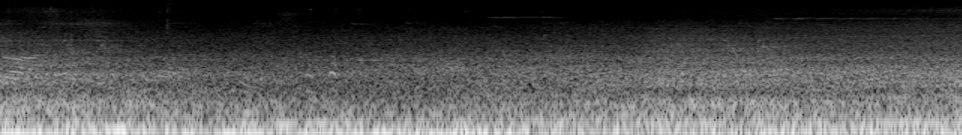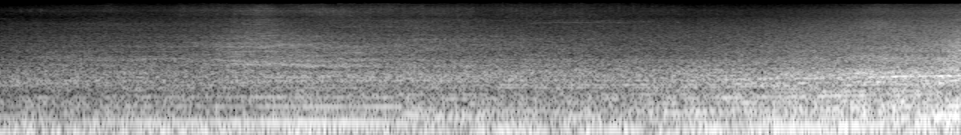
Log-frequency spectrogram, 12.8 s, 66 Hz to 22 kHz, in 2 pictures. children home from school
0.0 7.0

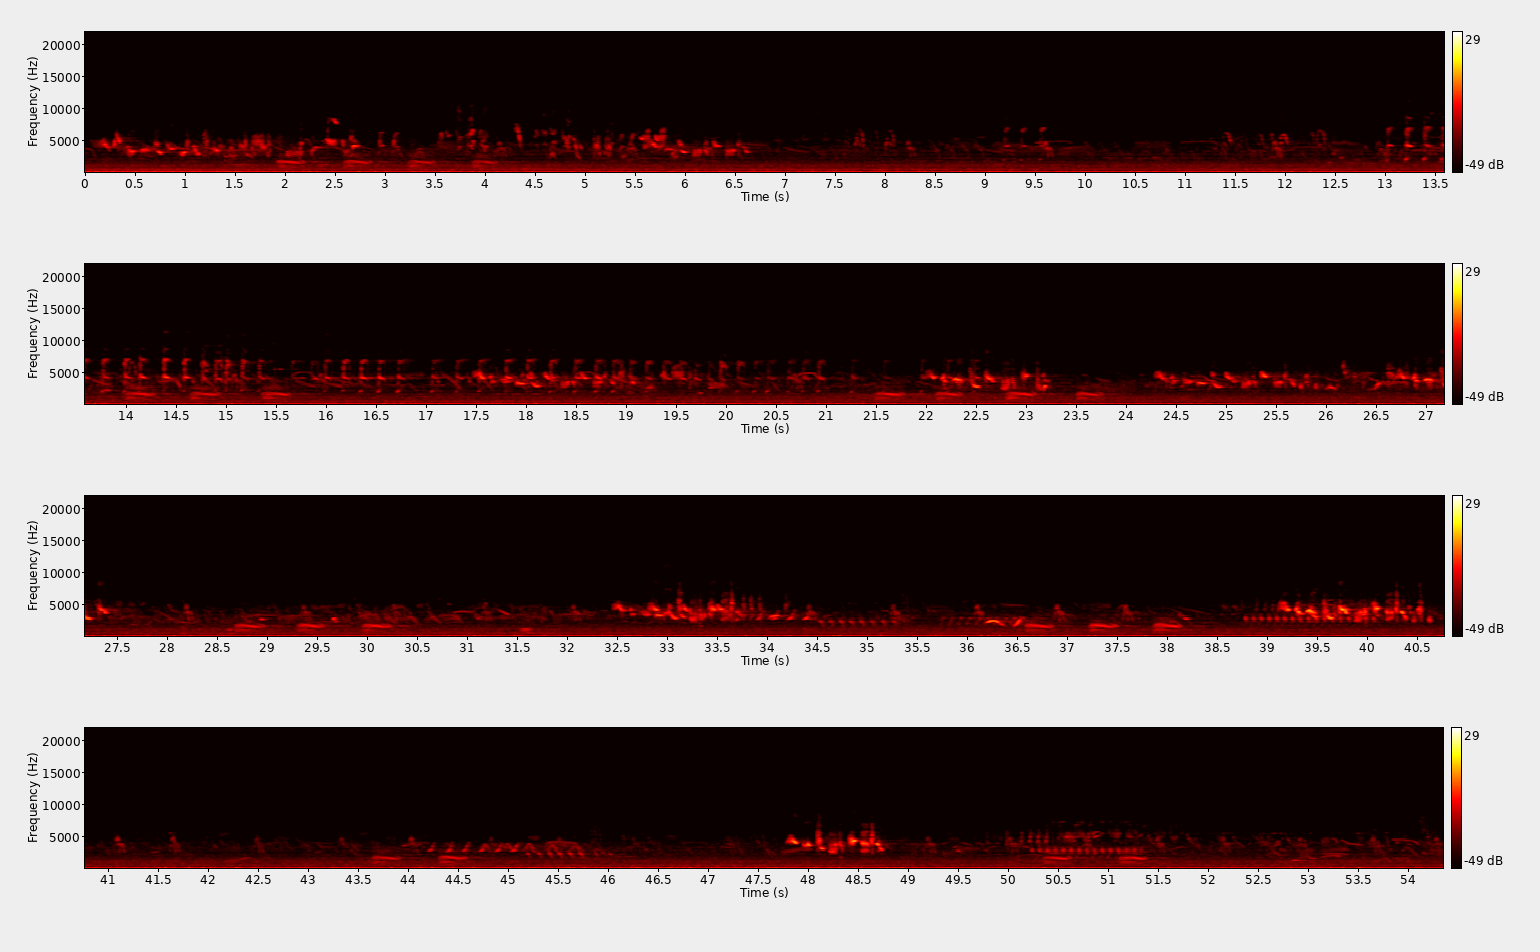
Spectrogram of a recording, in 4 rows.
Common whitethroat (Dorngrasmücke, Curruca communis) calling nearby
1.3 5.7, 10.5 24.6, 27.9 40.4, 41.4 48.5, 49.8 54.3

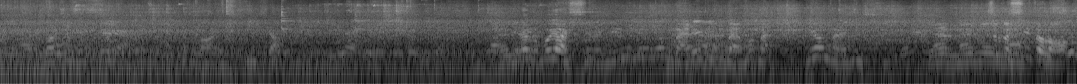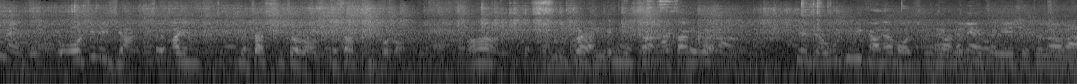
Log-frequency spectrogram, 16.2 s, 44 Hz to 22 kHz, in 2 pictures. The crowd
0.0 4.6

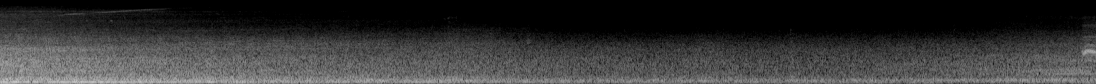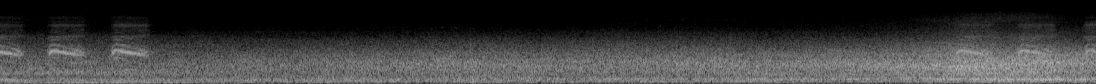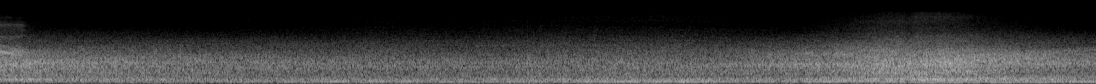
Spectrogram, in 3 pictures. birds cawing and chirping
10.8 12.6, 20.4 22.4

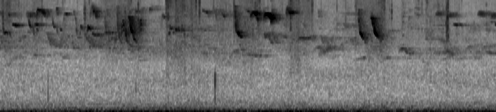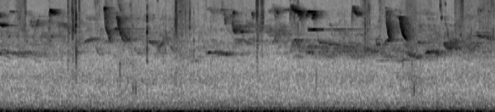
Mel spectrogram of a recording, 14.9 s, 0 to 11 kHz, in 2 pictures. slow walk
0.0 7.0

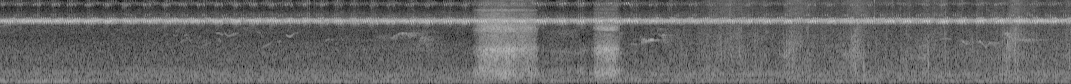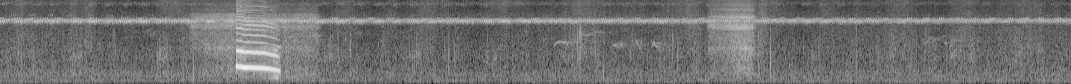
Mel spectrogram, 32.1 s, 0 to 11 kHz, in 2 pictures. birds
19.2 20.4

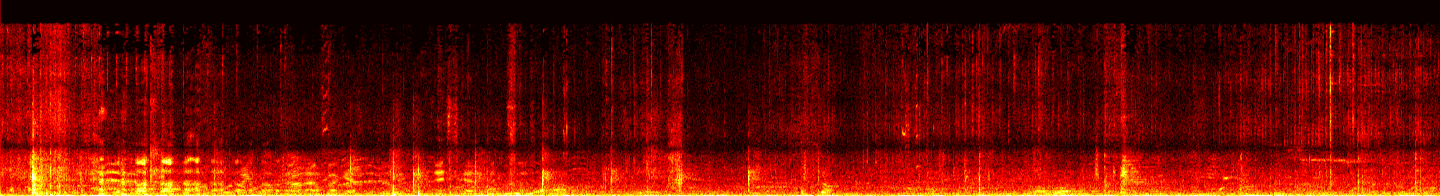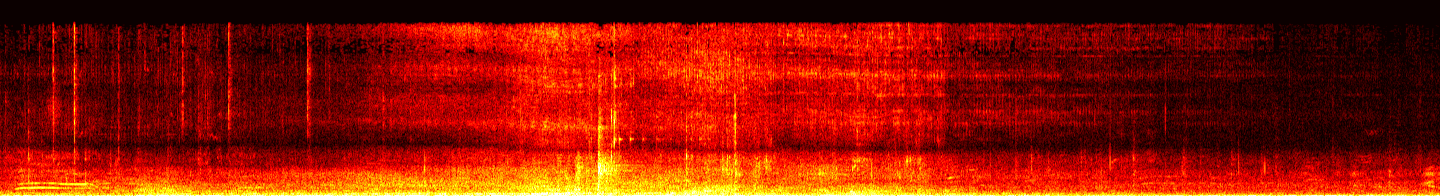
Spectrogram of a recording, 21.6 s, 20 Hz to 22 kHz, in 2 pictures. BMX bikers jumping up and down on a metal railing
8.0 19.6

